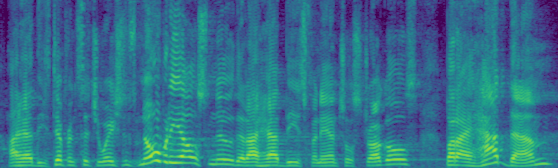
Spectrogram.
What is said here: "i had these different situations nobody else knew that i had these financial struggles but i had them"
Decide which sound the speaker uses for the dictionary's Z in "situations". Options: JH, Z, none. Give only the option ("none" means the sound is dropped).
Z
